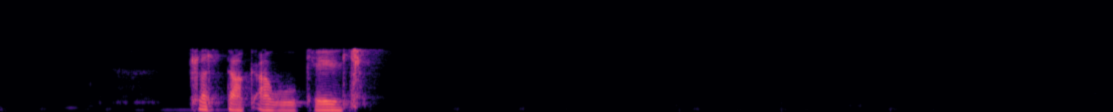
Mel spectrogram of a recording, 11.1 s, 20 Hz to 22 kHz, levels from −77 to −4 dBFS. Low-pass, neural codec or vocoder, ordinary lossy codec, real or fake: 3.6 kHz; none; Opus, 32 kbps; real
